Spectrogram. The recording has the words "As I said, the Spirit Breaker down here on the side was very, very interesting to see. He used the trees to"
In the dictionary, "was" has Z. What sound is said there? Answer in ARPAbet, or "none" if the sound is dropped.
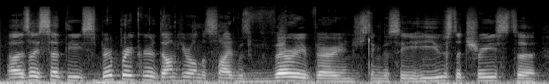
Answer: Z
